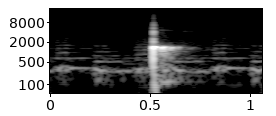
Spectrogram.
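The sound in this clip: A single sharp pop as a drink can or bottle is opened, a short bright burst with a brief fizzing tail, standing out above a low steady hum.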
